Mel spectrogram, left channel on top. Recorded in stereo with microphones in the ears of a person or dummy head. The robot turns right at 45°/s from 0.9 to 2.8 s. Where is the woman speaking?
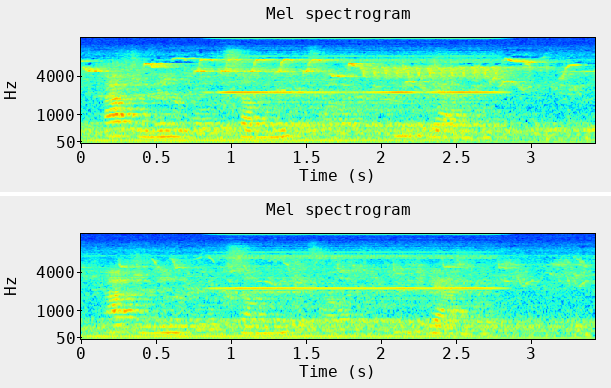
160° left, 9.5 m; by 2.8 s 115° right, 9.5 m.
